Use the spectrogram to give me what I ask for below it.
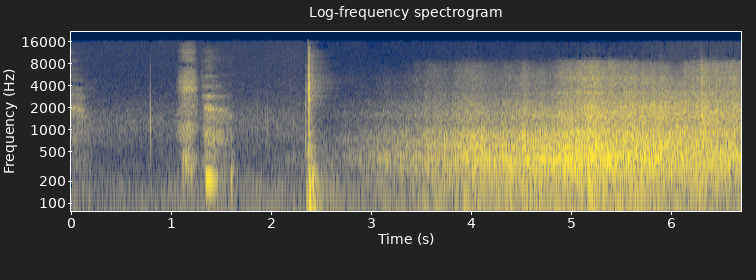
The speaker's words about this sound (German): Der Zug. Mein Gott, das ist ja nicht zum Aushalten. Aufhören!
